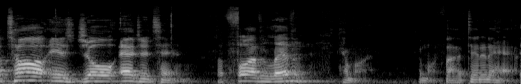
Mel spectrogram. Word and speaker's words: Edgerton: How tall is Joel Edgerton?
